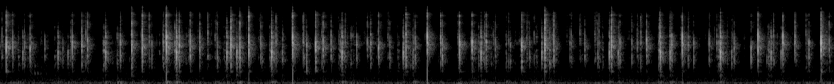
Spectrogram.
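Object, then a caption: Mechanical keyboard with plastic keycaps and case. Fingertips type on a mechanical keyboard with clear pink polycarbonate keycaps and a translucent case. About sixty crisp keystrokes come in a quick, steady run. The clacks are bright and sharp, with almost no low end, and each one cuts off almost instantly.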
